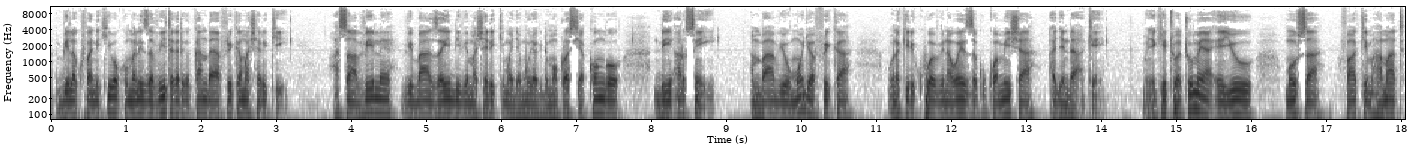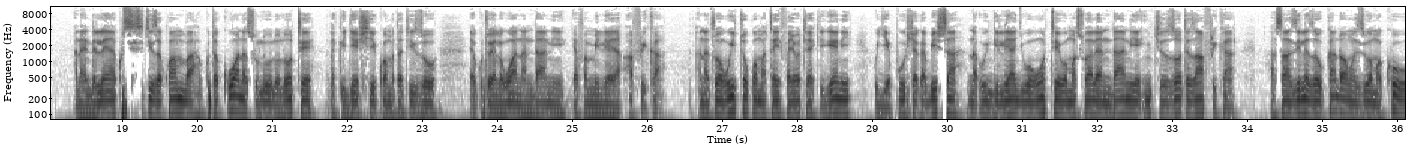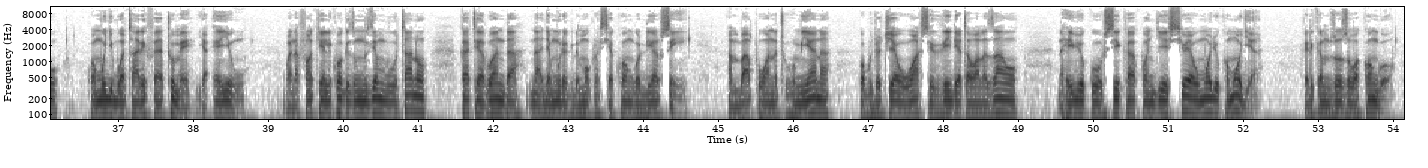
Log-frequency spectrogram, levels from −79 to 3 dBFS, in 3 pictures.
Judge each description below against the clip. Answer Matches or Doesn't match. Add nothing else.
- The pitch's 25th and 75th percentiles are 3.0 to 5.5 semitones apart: Doesn't match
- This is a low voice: Matches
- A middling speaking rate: Doesn't match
